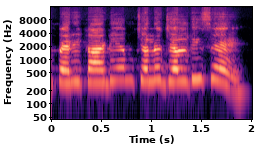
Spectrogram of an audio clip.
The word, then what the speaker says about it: pericardium: pericardium and what is the function of the pericardium yes fixes the heart in one place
